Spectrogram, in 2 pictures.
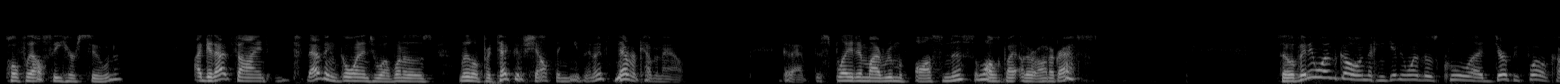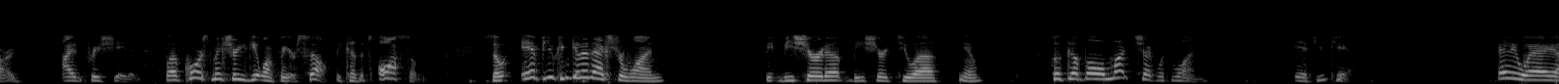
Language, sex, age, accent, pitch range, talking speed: English, male, 30-49, American, 160-235 Hz, 190 wpm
